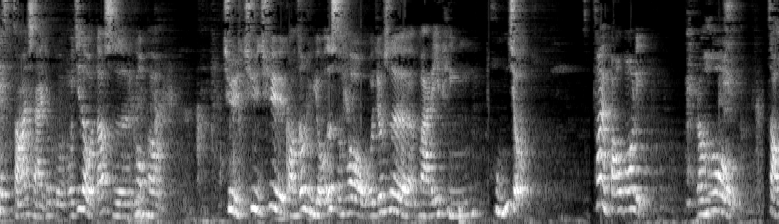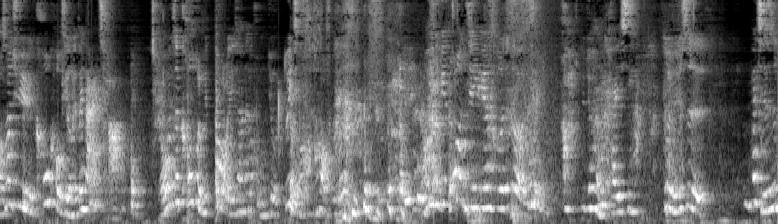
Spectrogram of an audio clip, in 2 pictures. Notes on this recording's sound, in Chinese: 一树ARBRE艺术空间（深圳市福田区园岭六街园岭新村74栋103）。开幕对谈，现场录音质量较差，请见谅。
